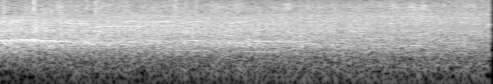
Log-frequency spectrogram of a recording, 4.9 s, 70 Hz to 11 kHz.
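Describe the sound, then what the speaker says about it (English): Stadium crowd in the baseball video game MLB 16 The Show oohing and ahhing at a fly ball, a broad, steady wash of crowd noise that fades slightly over a few seconds. "This crowd oohs and ahs every time this guy hits a fly ball"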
